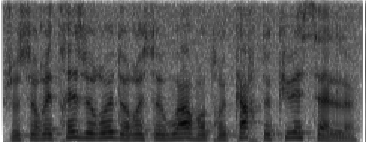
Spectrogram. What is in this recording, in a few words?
speech, French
